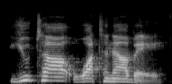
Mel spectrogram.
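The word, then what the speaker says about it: Yuta Watanabe: move on to some more young guys uh utah watanabe i got the pronunciation right i believe because paul uh corrected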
